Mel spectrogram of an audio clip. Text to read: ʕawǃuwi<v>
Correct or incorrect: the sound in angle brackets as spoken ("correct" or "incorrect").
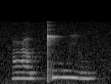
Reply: incorrect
